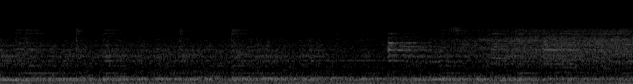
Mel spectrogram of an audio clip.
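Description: Background music played through a television's speaker, with a higher note coming in about four seconds in.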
